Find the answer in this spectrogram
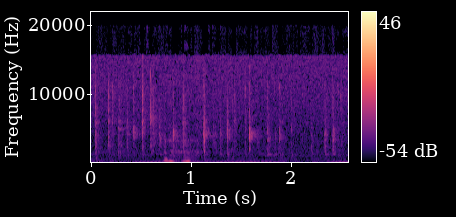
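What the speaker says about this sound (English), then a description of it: "Talk to him while I'm typing, Tech." Someone types on a computer keyboard, producing quick, close, irregular key clicks in a steady run, with a couple of faint, brief vocal sounds in the background.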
